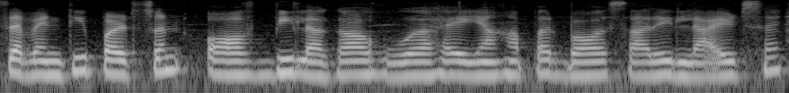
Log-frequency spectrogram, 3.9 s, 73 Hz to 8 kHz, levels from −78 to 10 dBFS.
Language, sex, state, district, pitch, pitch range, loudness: Hindi, female, Uttar Pradesh, Jyotiba Phule Nagar, 185 Hz, 175-195 Hz, -17 LUFS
